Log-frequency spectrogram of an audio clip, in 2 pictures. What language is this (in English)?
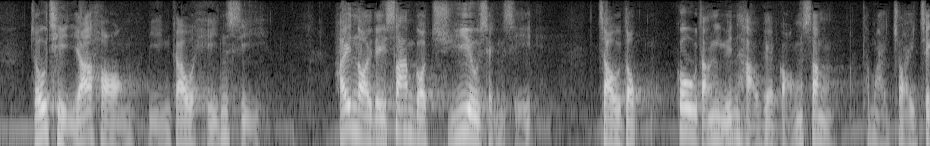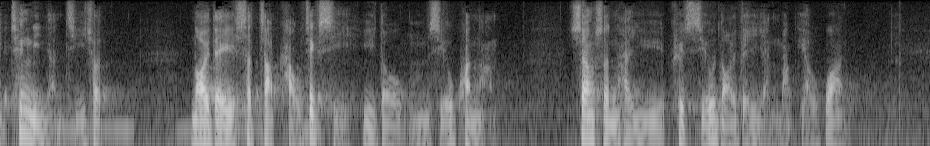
Cantonese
